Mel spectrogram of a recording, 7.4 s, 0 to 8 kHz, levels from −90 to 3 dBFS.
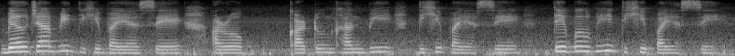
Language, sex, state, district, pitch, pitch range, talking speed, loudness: Nagamese, female, Nagaland, Dimapur, 195 Hz, 175-235 Hz, 90 wpm, -21 LUFS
